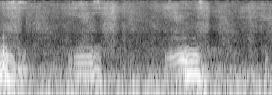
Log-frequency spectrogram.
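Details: Tame red fox giving soft squeaks without anyone speaking: three short, quiet, slightly wavering harmonic calls spaced about two seconds apart against low steady room noise.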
